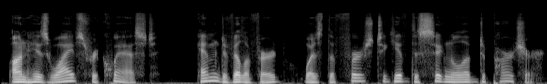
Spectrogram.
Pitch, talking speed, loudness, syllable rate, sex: 115 Hz, 175 wpm, -22 LUFS, 5.0 syllables/s, male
